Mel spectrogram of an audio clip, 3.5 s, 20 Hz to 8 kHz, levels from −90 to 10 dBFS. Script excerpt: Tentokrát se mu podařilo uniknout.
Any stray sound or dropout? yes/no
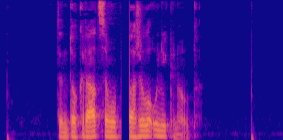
yes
